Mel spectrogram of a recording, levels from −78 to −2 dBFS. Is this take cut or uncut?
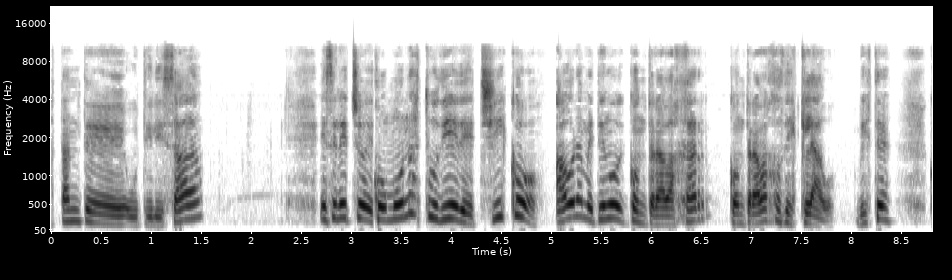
cut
